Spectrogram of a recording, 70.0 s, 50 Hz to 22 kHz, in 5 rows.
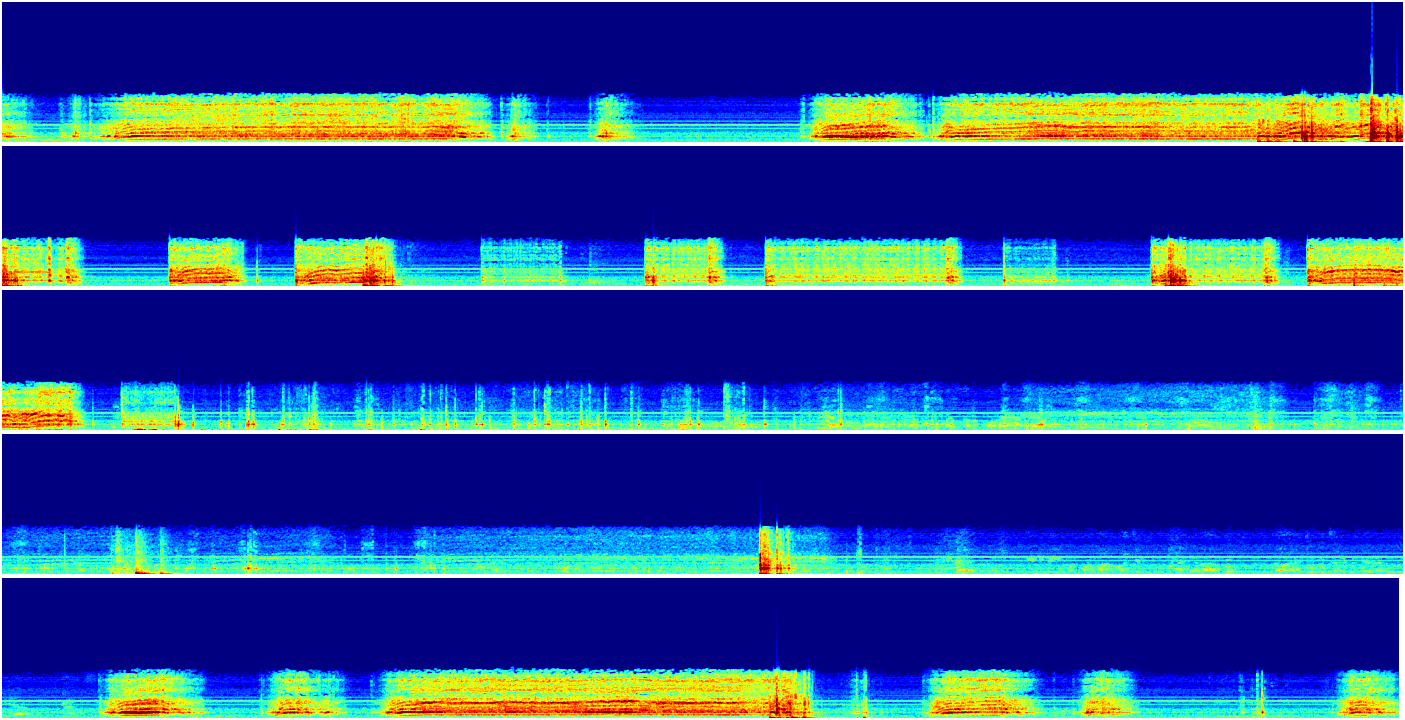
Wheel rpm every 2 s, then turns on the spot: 60, 160, 50, 0, 90, 160, 160, 80, 110, 20, 60, 80, 30, 130, 110, 0, 0, 0, 0, 0, 0, 0, 0, 0, 0, 0, 0, 0, 40, 30, 140, 150, 50, 30, 10.
18-20 26-28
